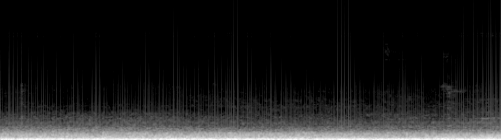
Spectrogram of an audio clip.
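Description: Hokuriku Shinkansen train running on an elevated viaduct, heard inside the passenger cabin as a steady low rumble.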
